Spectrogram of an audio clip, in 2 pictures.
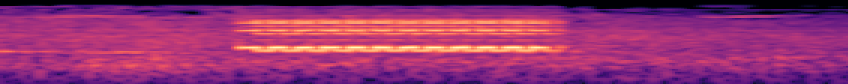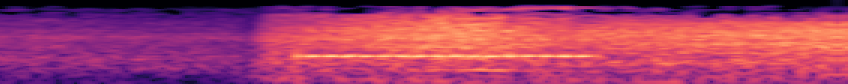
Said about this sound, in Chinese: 电话响了，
